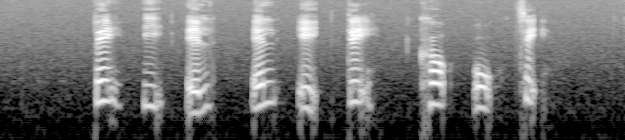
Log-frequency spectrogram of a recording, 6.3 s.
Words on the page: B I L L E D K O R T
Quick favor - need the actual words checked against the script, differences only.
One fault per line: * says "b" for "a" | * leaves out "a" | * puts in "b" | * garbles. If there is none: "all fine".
* leaves out "R"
